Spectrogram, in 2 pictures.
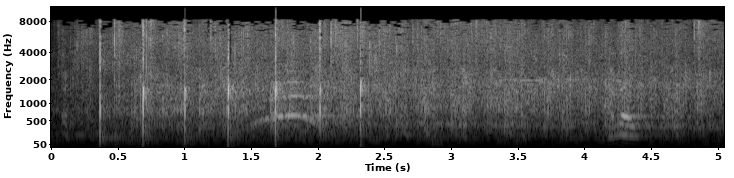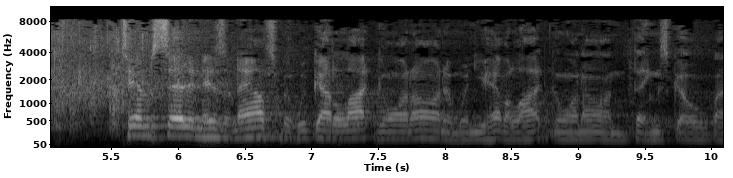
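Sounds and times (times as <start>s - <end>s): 
church audience applause: 0.0s - 6.4s
speech: 4.2s - 4.6s, 5.6s - 10.0s.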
